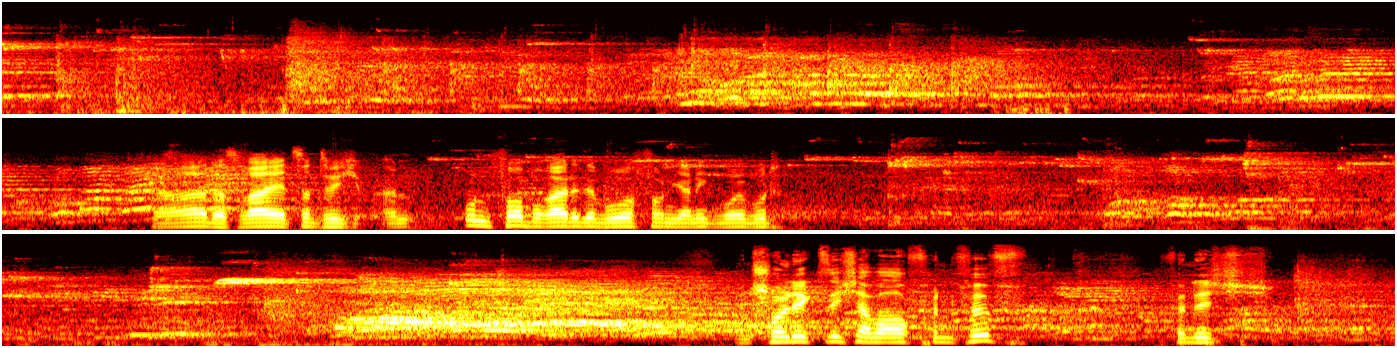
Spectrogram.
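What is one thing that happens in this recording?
A handball bounces on the hall floor.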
